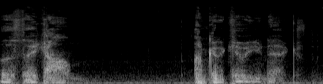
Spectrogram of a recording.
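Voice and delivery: very quiet, hushed whisper. Player character in a tabletop game speaking to the guy in front of him, whispering. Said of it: "As I whisper to the guy in front of me".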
